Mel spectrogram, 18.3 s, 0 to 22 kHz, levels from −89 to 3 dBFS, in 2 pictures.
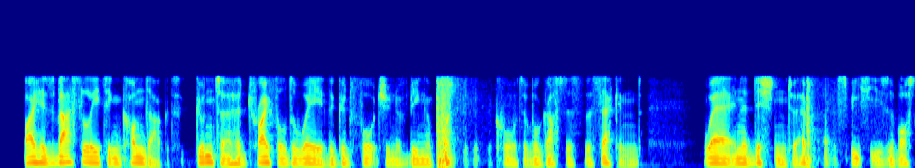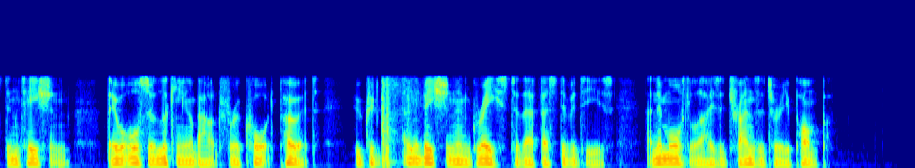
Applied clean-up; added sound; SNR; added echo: neural mask model RNNoise.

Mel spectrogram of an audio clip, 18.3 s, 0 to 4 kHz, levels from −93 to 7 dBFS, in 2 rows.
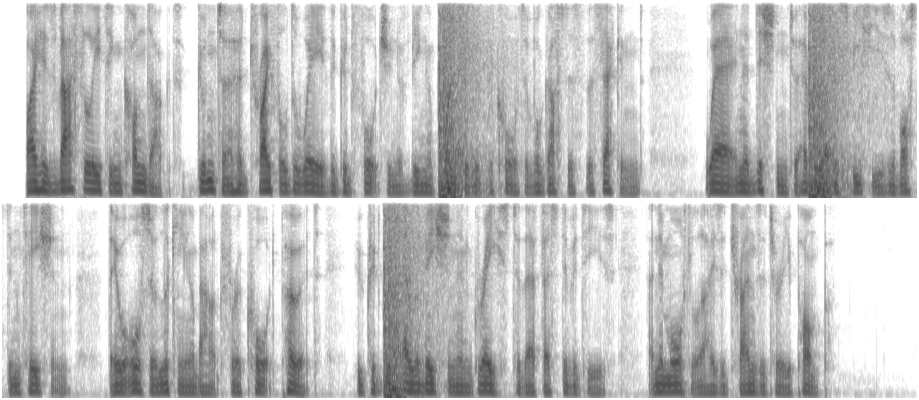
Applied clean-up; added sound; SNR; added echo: none; Gunshot, gunfire; 2 dB; none.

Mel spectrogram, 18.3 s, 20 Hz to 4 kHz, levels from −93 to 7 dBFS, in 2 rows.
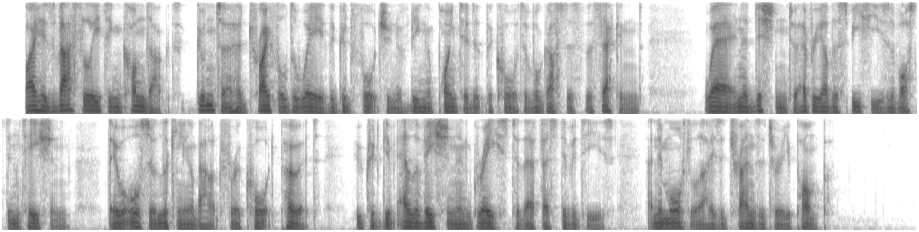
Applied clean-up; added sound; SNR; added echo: none; none; none; none.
